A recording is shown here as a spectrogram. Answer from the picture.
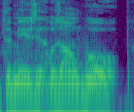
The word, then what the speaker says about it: Warp: W-A-R-P? – Warp. – Like the floor is warped.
